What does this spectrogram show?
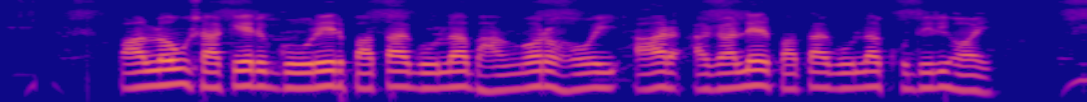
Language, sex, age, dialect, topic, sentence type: Bengali, male, 18-24, Rajbangshi, agriculture, statement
